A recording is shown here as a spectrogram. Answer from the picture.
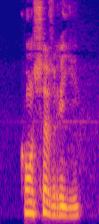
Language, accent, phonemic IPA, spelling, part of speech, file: French, Canada, /kɔ̃.sə.vʁi.je/, concevriez, verb, LL-Q150 (fra)-concevriez.wav
- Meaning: second-person plural conditional of concevoir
